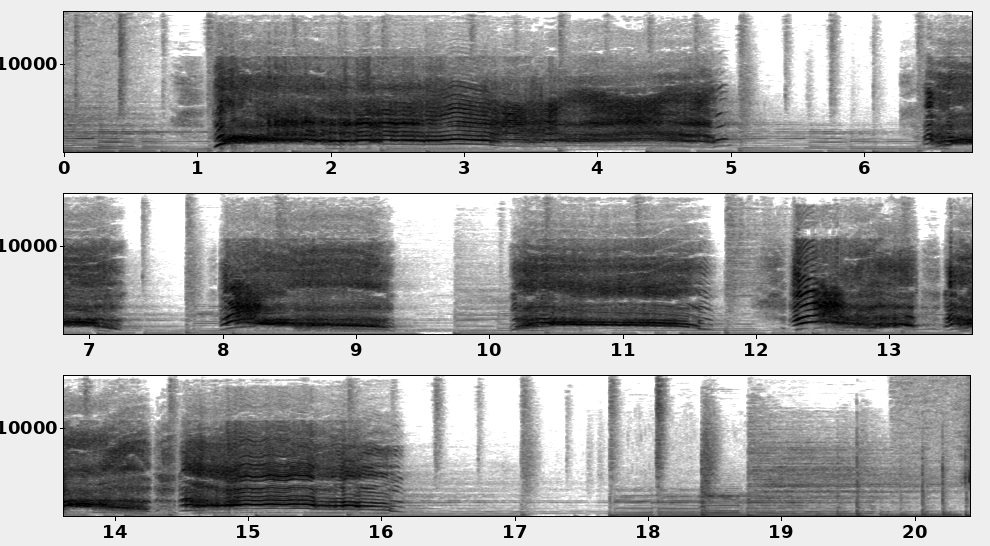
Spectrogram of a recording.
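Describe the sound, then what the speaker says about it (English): Several drawn-out, wavering human screams of the psycho-horror sound-effect kind, loud and close, come in separate bursts of one to three seconds with short gaps, over a low sustained droning background and no speech. "If you go to freesound.org and search for Psycho Scream, these three sounds are among the first results."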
